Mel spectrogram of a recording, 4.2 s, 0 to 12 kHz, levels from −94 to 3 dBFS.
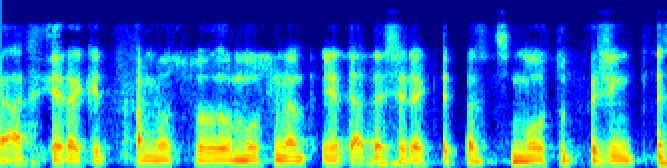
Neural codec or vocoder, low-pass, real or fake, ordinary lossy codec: codec, 16 kHz, 1.1 kbps, Voila-Tokenizer; 7.2 kHz; fake; Opus, 32 kbps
